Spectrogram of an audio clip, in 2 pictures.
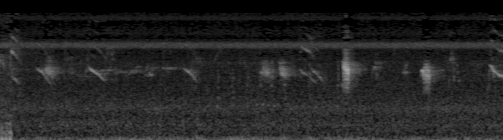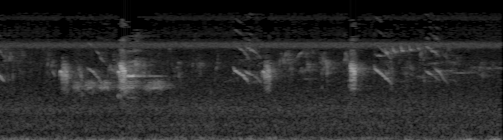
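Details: Black bulbul perched in an invasive leucaena tree, giving scattered short squeaky chirps and slurred whistled notes, some clustered in quick bursts, over a steady thin high whine and low background rumble.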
